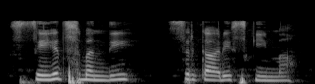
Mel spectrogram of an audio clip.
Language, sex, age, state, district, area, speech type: Punjabi, female, 18-30, Punjab, Rupnagar, rural, spontaneous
